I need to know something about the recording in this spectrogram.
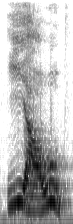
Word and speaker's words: Iau: Vamos só para as partes da arqueologia e da pronunciação do nome Iau, porque batemos tanto nessa tecla de Iau.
